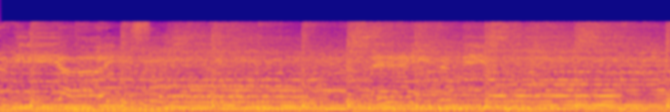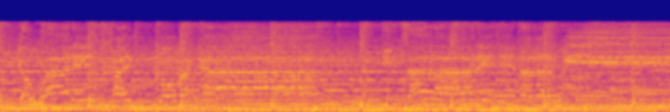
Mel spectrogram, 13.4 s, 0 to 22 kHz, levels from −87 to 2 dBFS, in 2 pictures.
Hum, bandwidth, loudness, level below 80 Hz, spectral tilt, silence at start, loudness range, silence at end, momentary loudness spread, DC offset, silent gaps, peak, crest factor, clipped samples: none; 10 kHz; -11 LUFS; -28 dBFS; -4.5 dB/octave; 0 s; 1 LU; 0 s; 2 LU; under 0.1%; none; 0 dBFS; 10 dB; under 0.1%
